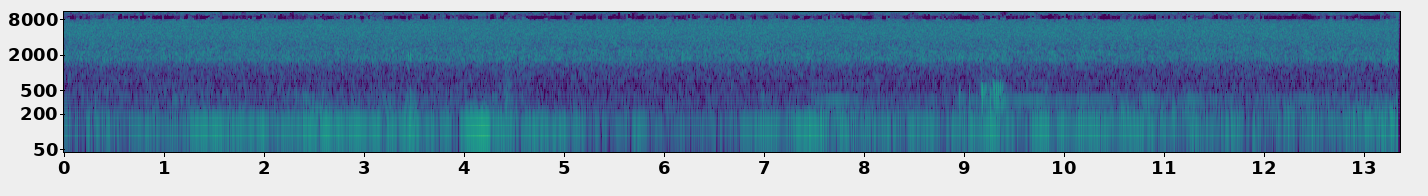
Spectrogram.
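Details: Hungry male after a shower: continuous low rumbling and gurgling with drawn-out tonal groans throughout. Stomach growling (borborygmi).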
